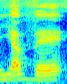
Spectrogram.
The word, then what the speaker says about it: Yahvé: maiores ele fala que essa forma yahvé é a mais próxima da pronúncia real até então na época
